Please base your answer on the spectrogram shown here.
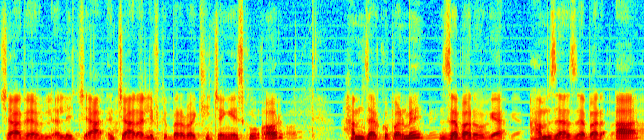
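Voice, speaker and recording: A man teaching Quran reading, spelling out letters slowly and loudly and then explaining quickly and softly, often checking "theek hai?". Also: mid-range voice, fairly even intonation, far from the mic. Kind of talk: slow step-by-step recitation lesson.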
